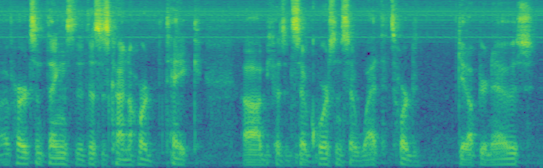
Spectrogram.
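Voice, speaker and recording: A man's voice: low-pitched, level tone, normal speed, gravelly, pushed and bright, slight background noise, rough recording. A man giving a casual, unscripted product review to camera, plain-spoken and casually profane.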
